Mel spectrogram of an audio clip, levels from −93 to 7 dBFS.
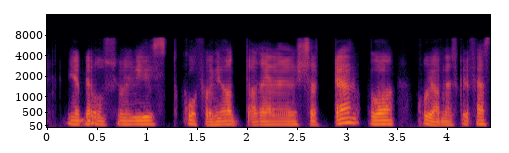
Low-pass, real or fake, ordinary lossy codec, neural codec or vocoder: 7.2 kHz; fake; none; codec, 16 kHz, 1 kbps, FreqCodec, smaller model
